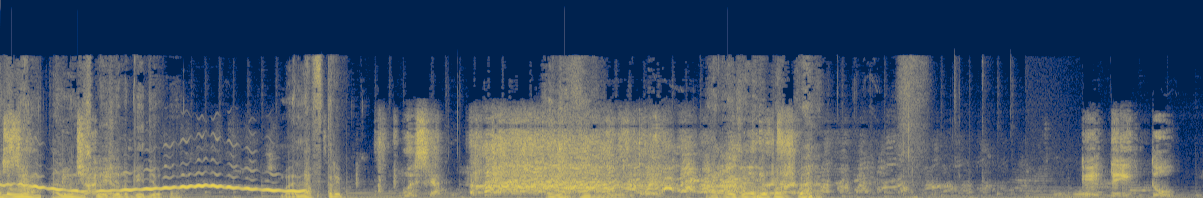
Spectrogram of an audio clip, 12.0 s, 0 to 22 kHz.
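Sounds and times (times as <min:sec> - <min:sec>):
man laughing: 0:04.8 - 0:09.8.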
